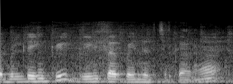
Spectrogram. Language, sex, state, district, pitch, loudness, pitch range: Tamil, male, Tamil Nadu, Namakkal, 125 Hz, -17 LUFS, 115-135 Hz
